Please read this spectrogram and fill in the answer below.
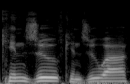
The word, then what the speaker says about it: Kinzua: Kinzua.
